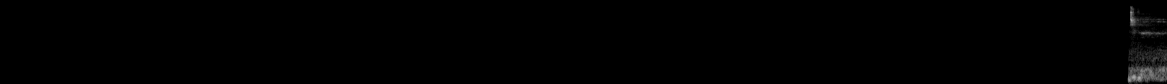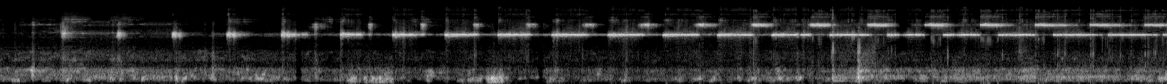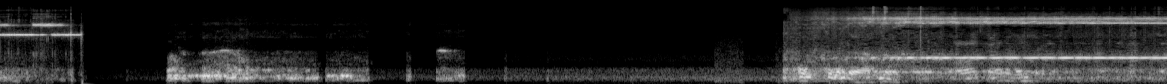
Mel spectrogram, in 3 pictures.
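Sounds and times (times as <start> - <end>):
faint hum: 11.3 - 35.0
high-pitched electronic beeps: 12.3 - 24.2, 31.2 - 35.0.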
